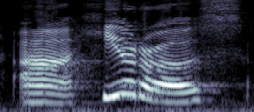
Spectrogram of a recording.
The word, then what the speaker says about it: gyros: is actually he so you want to say it almost like a hero big and strong a hero heroes are basically like Greek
